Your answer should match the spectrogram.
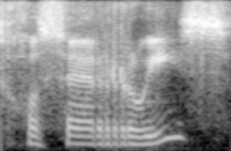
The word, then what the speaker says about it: Ruiz: My name is Jose Ruiz. Don't worry, you don't have to roll your R's. You can just call me Jose.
